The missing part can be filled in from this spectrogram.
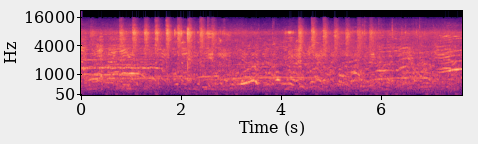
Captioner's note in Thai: ปรบมือ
